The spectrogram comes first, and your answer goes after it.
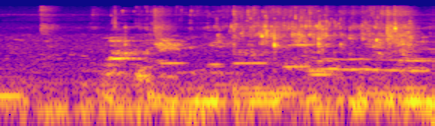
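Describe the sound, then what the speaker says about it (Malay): Half a tin of plain water pours into a blender jug while making steamed caramel bread pudding, a close, continuous splashing gush that rises and stays full for a few seconds. "Kemudian bolehlah kita masukkan setengah tin air kosong."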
